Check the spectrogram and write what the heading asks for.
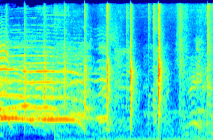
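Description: Audience clapping, with one voice holding a long note over it for the first second and a half. The claps then thin out to a few scattered ones.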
